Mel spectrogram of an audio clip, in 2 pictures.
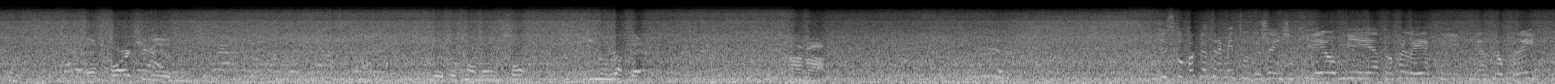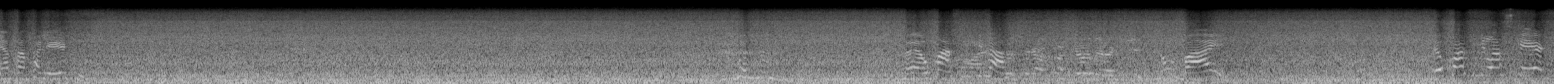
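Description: A small waterfall pouring into a rock pool, with the water churning in the pool. It is heard up close at water level as a loud, steady rush.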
